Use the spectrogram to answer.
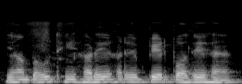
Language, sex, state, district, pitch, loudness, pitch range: Hindi, male, Bihar, Muzaffarpur, 110 Hz, -20 LUFS, 110-115 Hz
